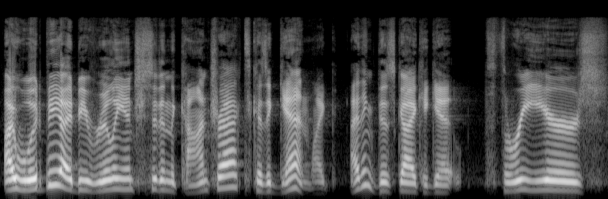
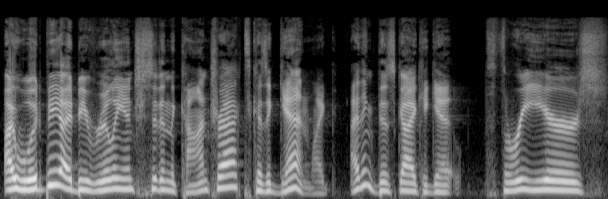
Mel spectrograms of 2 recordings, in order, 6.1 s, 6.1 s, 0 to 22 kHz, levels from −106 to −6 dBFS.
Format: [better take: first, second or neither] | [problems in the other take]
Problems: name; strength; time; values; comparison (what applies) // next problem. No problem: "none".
second | thin; very; fading below 350 Hz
